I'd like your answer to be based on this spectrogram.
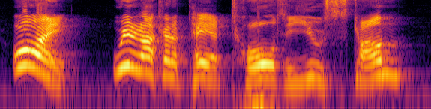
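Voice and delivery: loud, high yell into the distance; guard yelling. Acted. Coach guard yelling at distant bandits. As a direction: bark it at someone far away. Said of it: "You hear the guard on top call out".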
